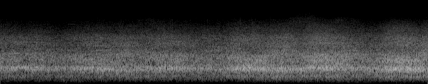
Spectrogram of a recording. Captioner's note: audience chanting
